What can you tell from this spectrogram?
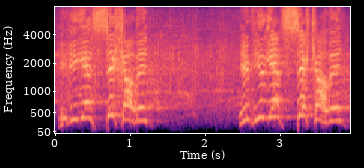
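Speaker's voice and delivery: high, loud preacher shout; shouted preaching. Real, not acted. Preacher shouting a refrain to the congregation, full shout. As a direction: hammer the refrain at the crowd.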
